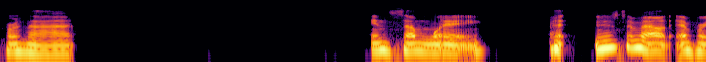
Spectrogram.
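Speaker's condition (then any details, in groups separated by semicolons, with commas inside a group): ALS; slow progressing form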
